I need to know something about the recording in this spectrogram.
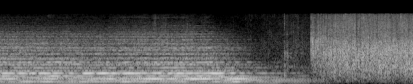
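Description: An orchestra holds a final loud chord that quickly fades out.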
